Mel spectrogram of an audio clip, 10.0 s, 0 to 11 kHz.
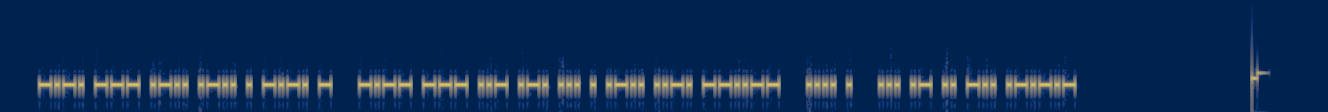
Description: Morse code, heard as a keyed tone, about 40 wpm, 700 Hz. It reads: COLLECT YOURSELF, HE SAID.
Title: Sentences from Top 1600 Words 40wpm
